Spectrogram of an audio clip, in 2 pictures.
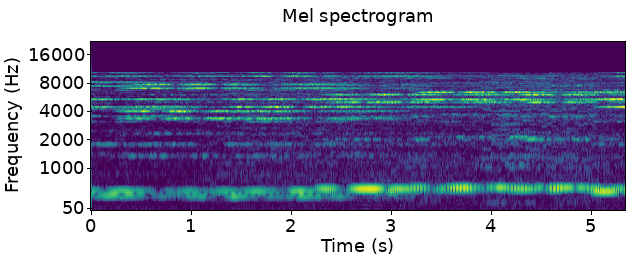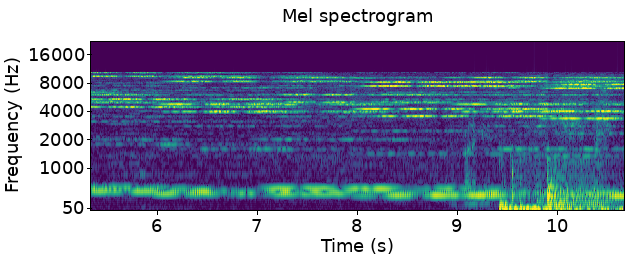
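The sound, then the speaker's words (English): Trippy intro music for the show Some Call Me Tim on Mutiny Radio: shimmering, sustained electronic tones layered in a steady drone, fairly loud and without voices, swelling into a louder, rumbling burst near the end. “When you hear the trippy music, you know what time it is.”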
